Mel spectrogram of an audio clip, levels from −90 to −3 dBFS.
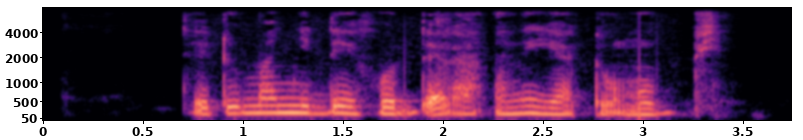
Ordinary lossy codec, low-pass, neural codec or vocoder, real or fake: AAC, 48 kbps; 7.2 kHz; none; real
